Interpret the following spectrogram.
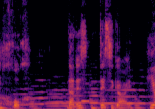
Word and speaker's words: Gogh: is not Vincent van Gogh it is not where are you van going no no no it's Vincent Van hoek that is dizzy guy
